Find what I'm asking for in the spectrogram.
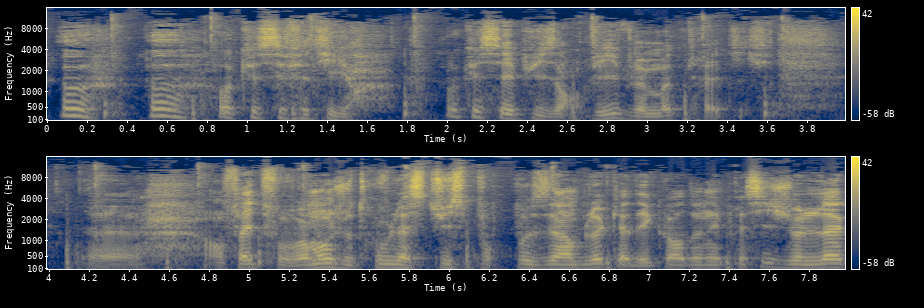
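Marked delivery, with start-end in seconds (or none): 0.1-2.7 higher, put-on weary sighing; mock exhaustion. Player joking about creative-mode climbing, mock exhausted. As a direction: feign being worn out by the climb.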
